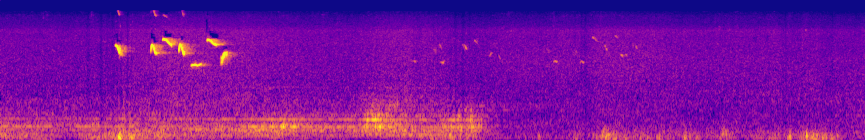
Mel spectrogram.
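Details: Japanese reed bunting singing at Ukishima, Ibaraki Prefecture, Japan. It gives a short phrase of high, sharp chirped notes in quick succession, followed by a fainter repeat against a low outdoor hum and rustling.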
